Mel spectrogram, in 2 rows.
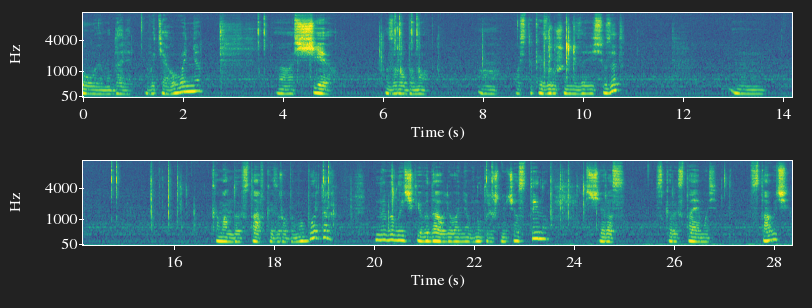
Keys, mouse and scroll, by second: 6.3 shift+click, 6.7 shift+click, 9.4 g.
